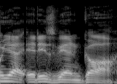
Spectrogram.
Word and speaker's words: Van Gogh: Well, so the crazy thing about Van Gogh is, first off, his name is actually Van Gogh. It's pronounced differently.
